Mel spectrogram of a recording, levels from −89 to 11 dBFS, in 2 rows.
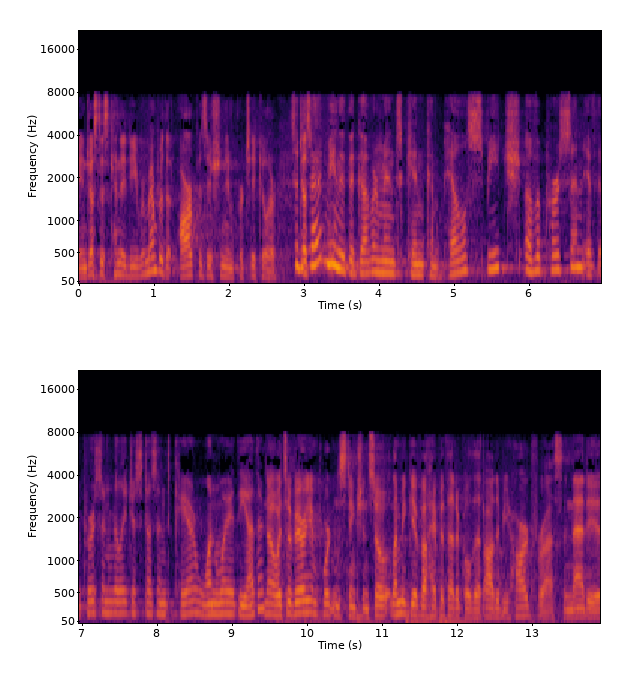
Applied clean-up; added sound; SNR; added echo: none; none; none; none.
